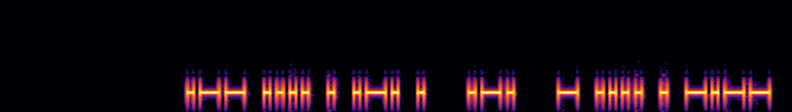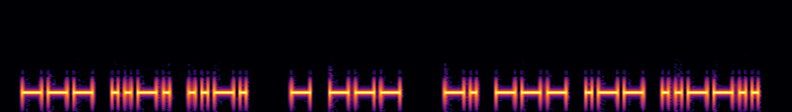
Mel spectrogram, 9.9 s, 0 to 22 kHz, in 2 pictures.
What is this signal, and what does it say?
Morse code, heard as a keyed tone, about 32 wpm, 700 Hz. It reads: WHERE R THEY OFF TO NOW?
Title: Sentences from Top 200 Words and Abbreviations 30wpm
